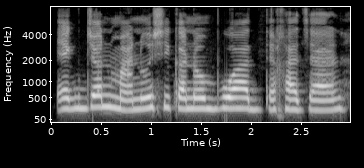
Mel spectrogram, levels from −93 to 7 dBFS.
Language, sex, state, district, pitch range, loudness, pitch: Bengali, female, Assam, Hailakandi, 225-250 Hz, -14 LUFS, 245 Hz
